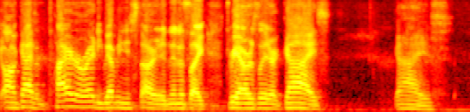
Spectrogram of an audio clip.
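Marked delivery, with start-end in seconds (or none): none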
